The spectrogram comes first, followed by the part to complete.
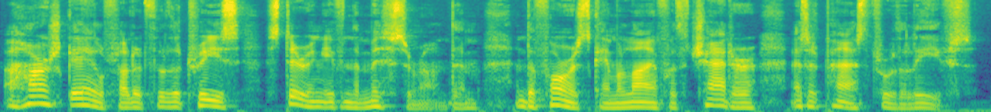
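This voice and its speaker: A man with a lowish voice narrates a fantasy fan fiction. His reading is calm and even, with a steady storyteller's pace. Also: normal speed, hardly any pauses. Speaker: podfic reader. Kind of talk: audiobook narration.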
